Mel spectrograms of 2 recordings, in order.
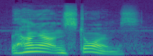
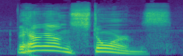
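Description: First: "They hung out in storms" repeated softer, with stress on "hung"; hushed emphatic echo; quiet repeat. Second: Said in the usual way. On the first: Shown as a demonstration. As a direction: let it land softly, pressing on "hung". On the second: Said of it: "You know what Jesus and his friends were famous for".

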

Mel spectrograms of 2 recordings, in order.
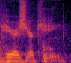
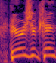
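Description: First: Said in the usual way. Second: Mock proclamation. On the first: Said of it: "he says to the crowd". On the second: Pilate presents Jesus to the leaders, mock proclaiming. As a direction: announce it with a mocking lift. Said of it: "Pilate said to the Judean leaders".

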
